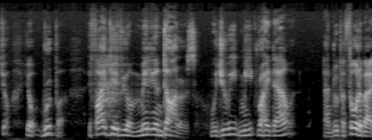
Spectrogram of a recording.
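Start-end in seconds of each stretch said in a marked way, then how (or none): 0.0-4.4 put-on American accent. Retelling a dinner in London, the speaker quotes their mentor in David's American accent. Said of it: "in his American accent".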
